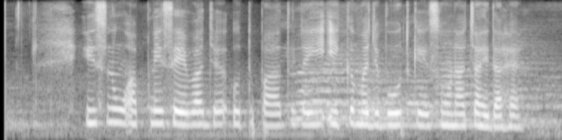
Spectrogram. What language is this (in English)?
Punjabi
